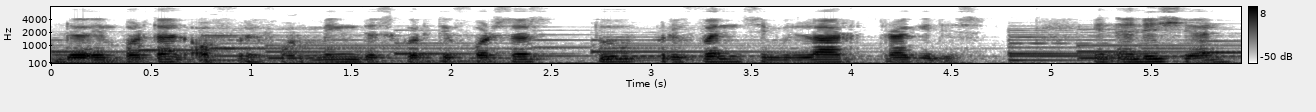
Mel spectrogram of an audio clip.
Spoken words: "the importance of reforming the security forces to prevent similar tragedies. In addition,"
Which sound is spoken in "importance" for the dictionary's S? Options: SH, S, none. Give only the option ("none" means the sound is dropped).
none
